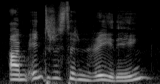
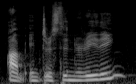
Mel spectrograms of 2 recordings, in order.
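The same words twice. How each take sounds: First: The voice falls then rises. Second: The voice rises at the end.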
